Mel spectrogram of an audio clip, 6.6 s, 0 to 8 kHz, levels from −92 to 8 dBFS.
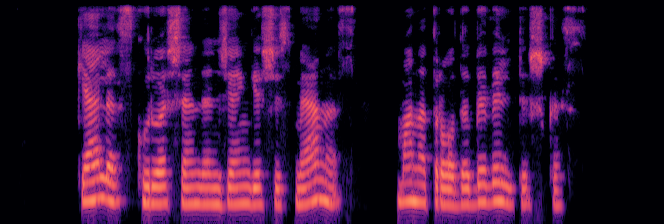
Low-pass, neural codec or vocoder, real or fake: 7.2 kHz; none; real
